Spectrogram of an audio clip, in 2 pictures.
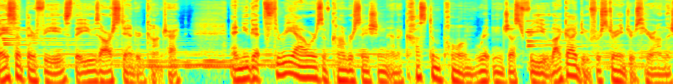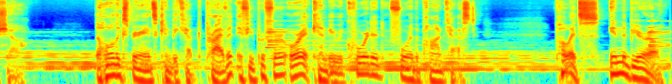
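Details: Adult male narrator; normal speech.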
